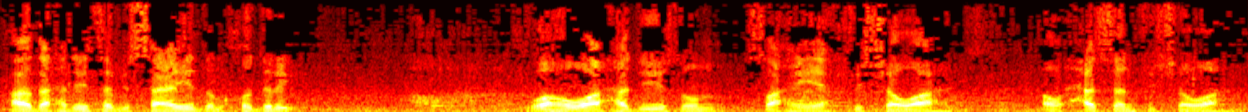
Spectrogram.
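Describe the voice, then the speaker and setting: A man's voice: medium pitch, fairly even intonation, fast talker. A man teaching a religious lesson on jurisprudence, explaining rulings methodically and repeating key points for emphasis. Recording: dull lo-fi with faint noise.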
